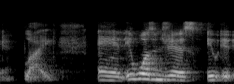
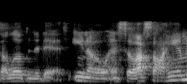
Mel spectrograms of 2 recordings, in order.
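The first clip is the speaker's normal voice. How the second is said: ordinary talk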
